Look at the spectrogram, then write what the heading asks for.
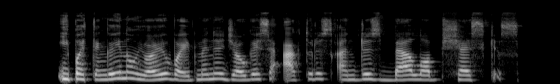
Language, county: Lithuanian, Marijampolė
